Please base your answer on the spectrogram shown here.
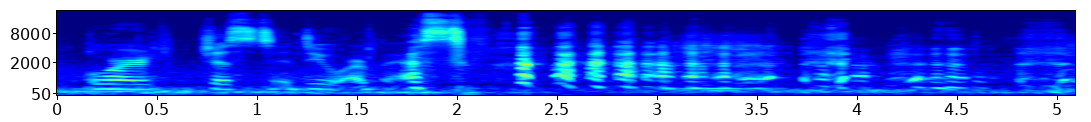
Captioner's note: laughs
